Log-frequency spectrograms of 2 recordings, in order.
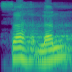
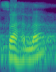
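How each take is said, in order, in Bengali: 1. শব্দটি একটি শেষ n ধ্বনি দিয়ে শেষ হয়। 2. শব্দটি একটি স্বরধ্বনি দিয়ে শেষ হয়, কোনো n নেই। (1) "যদি ওয়াকফ না করেন সাহলান বলবেন।" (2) "সাহলা কখন বলবেন? যদি ওয়াকফ করেন।"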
